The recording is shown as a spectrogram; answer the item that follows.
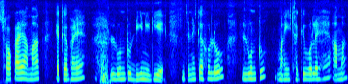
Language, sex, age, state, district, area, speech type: Assamese, female, 60+, Assam, Dibrugarh, rural, spontaneous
